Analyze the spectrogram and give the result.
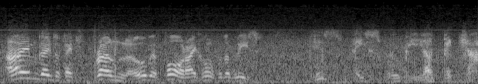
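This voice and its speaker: An actor playing an irascible old English gentleman in a radio period drama, blustering and quick to condemn, with an English accent. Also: high-pitched, big pitch swings. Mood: gloating. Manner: blustering, emphatic. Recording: very noisy medium-wave radio recording.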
